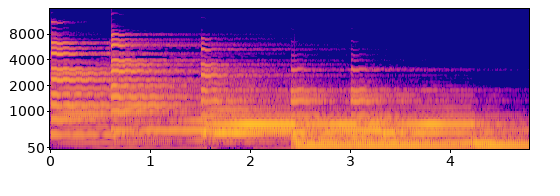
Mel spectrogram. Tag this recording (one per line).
electronica
loop
synth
